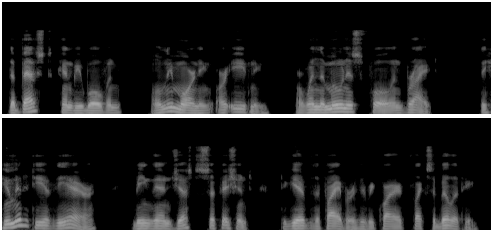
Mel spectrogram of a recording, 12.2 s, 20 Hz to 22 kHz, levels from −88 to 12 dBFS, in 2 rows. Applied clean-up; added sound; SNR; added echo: neural mask model Resemble Enhance denoiser.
